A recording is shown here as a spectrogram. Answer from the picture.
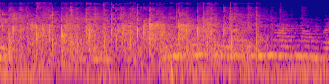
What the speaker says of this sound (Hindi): जोरदार तालियां इनके।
